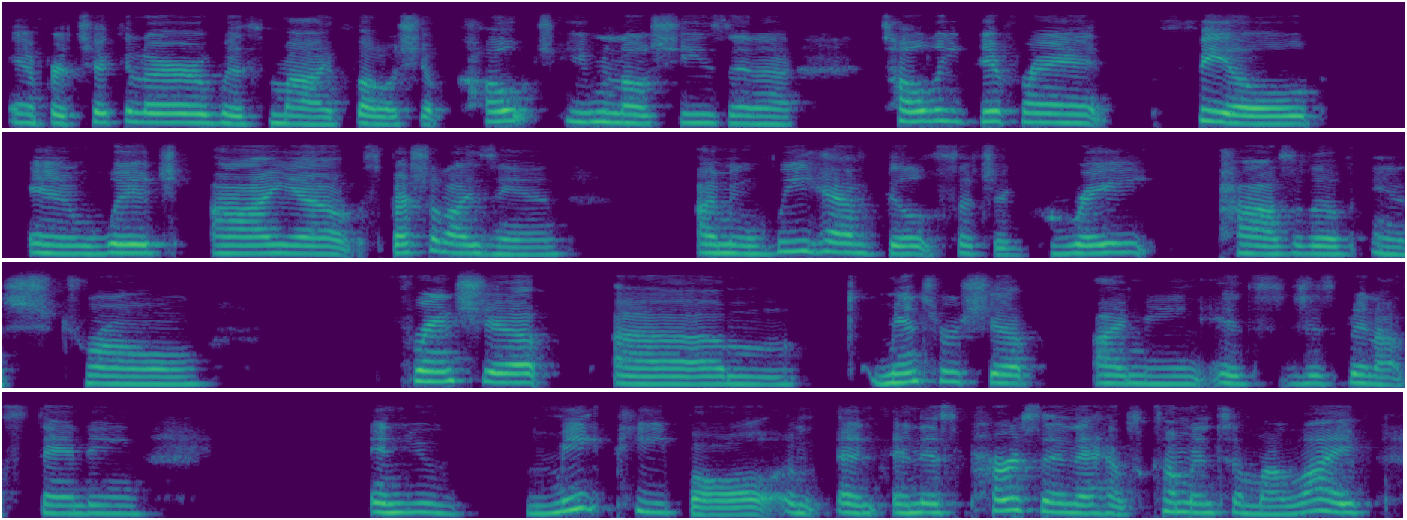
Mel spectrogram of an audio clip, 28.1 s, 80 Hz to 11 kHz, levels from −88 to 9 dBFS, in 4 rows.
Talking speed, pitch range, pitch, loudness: 120 wpm, 195-230 Hz, 215 Hz, -28 LUFS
